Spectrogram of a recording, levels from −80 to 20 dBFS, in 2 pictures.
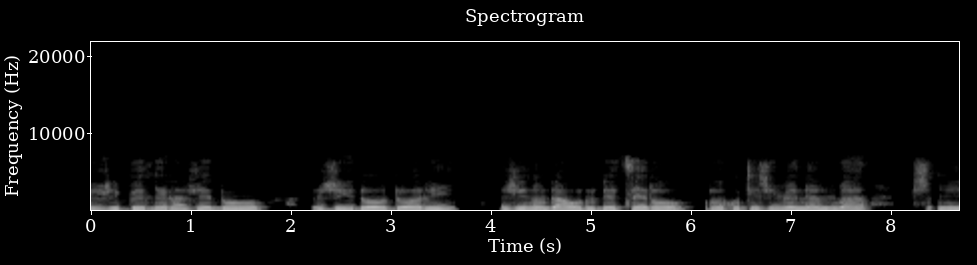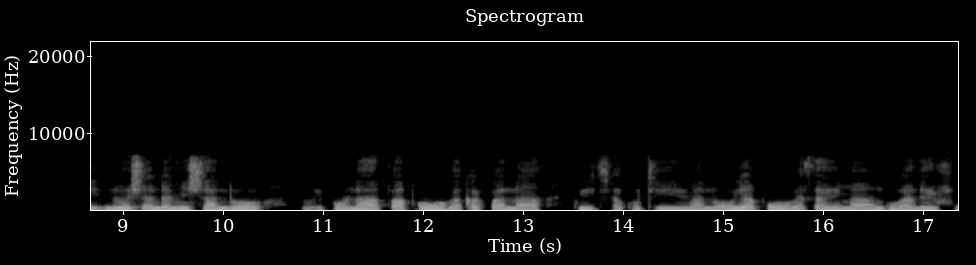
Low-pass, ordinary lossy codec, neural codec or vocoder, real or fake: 7.2 kHz; MP3, 48 kbps; codec, 44.1 kHz, 3.4 kbps, Pupu-Codec; fake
